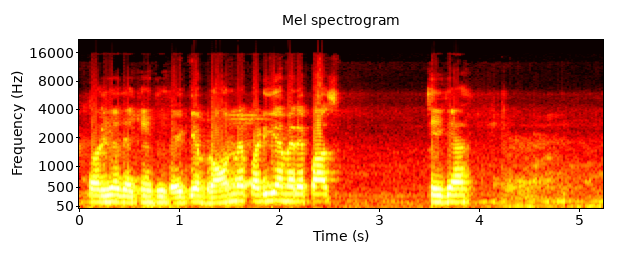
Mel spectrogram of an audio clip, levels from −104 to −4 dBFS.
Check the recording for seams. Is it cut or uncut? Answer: uncut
